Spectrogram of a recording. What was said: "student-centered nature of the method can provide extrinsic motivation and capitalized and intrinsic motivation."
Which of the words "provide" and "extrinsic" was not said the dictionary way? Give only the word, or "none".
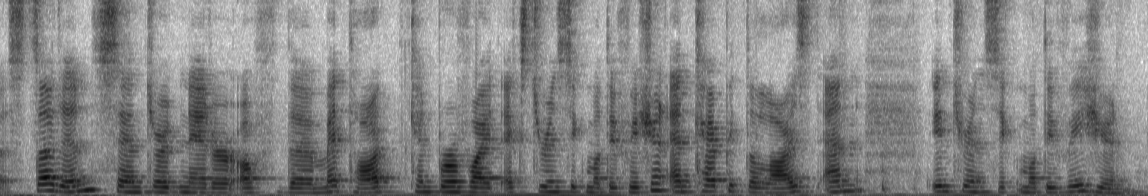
none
